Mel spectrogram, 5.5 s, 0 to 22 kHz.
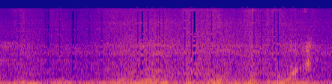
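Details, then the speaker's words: Carburetted Lada 2102 running on very stale fuel: uneven, lumpy revving that hesitates and wavers under a low rumble. The owner suspects dirt in one carb jet, and the carburettor is to be taken apart again. "must have some dirt in the carb I reckon at one of the Jets I mean is running on very very stout fuel"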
